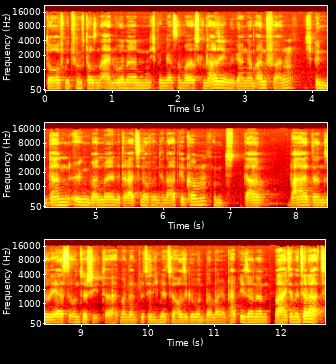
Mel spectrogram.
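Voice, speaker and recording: A man talks at a fairly quick pace with hardly any pauses. His medium pitch stays in a monotone, flat intonation. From Germany, rural village. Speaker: real estate investor. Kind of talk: casual interview.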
